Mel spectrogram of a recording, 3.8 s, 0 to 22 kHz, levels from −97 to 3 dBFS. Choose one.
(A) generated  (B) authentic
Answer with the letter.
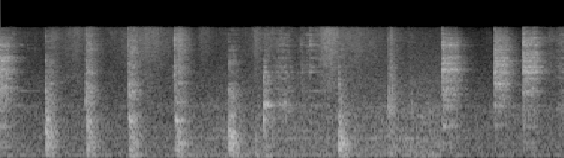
B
